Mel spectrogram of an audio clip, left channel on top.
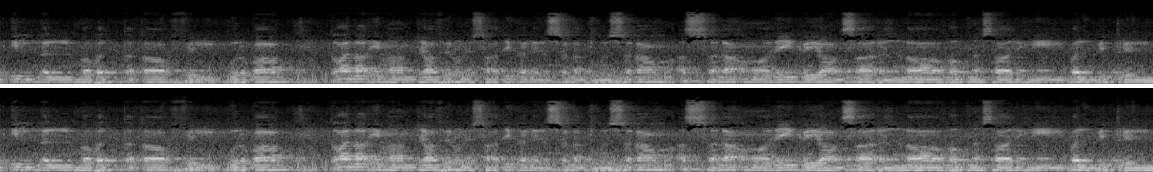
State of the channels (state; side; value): quieter; left; 3.1 dB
